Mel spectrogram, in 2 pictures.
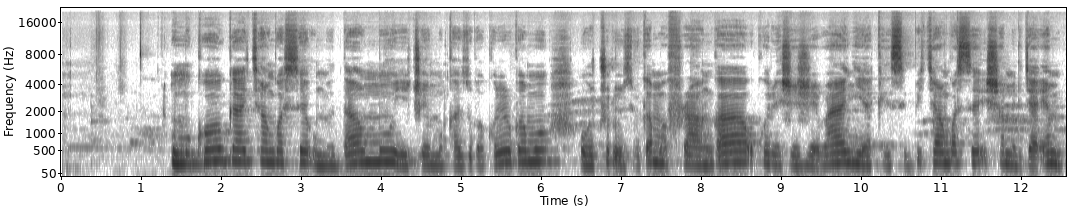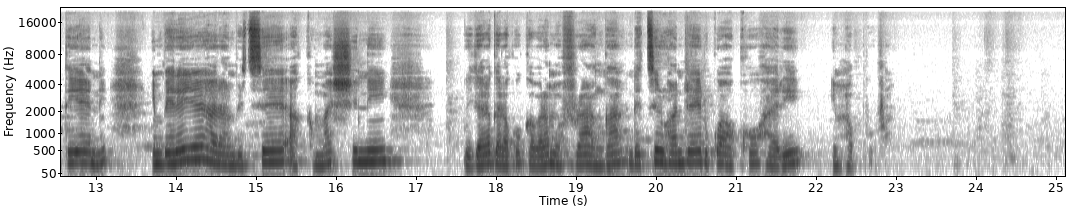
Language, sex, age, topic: Kinyarwanda, female, 18-24, government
